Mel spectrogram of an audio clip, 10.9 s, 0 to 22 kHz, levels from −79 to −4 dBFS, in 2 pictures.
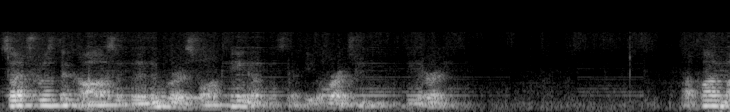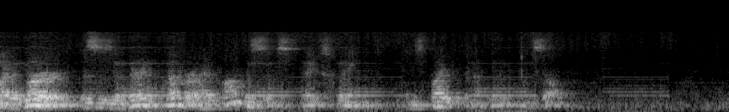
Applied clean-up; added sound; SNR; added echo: neural separator model SepFormer DNS4.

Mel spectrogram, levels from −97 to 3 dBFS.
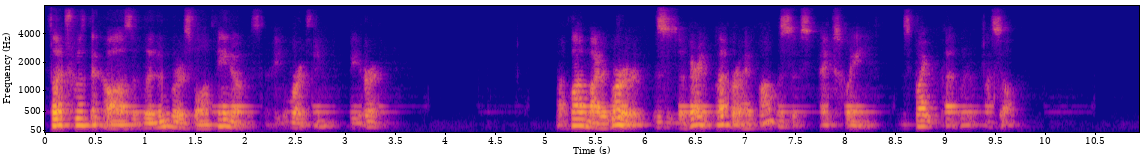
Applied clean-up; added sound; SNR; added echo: neural mask model DeepFilterNet 3.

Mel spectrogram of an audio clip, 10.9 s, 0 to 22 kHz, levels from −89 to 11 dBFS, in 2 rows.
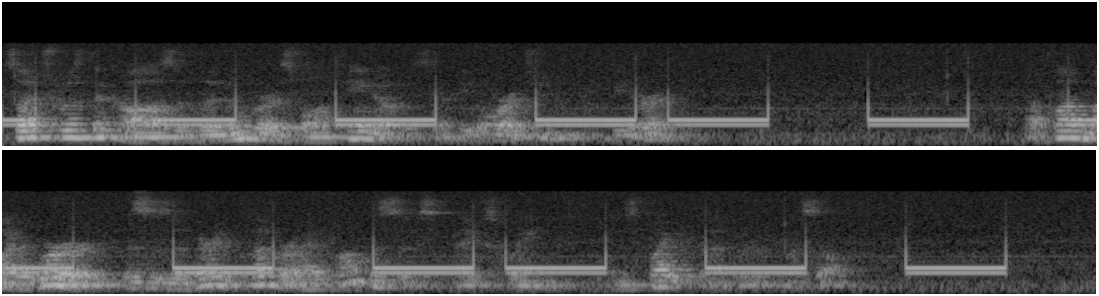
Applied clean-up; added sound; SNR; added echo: none; Telephone; -1 dB; reverberation time 0.6 s.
